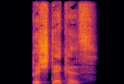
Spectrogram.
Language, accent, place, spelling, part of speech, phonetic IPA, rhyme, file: German, Germany, Berlin, Besteckes, noun, [bəˈʃtɛkəs], -ɛkəs, De-Besteckes.ogg
- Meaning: genitive singular of Besteck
